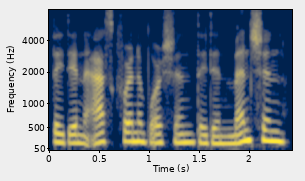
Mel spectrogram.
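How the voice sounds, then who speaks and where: A woman's voice: on the low side, steady tone, brisk, darkish tone, dry recording. A woman in her thirties speaking conversationally as an interview guest, telling personal stories and explaining her views. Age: 30s.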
